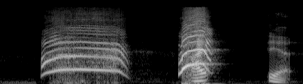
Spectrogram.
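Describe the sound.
A voice imitates the shriek of the legendary birds from the Pokémon movie three times: a long, sustained screech, then a shorter warbling cry, and finally a brief descending squawk, all loud with short pauses between.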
